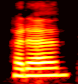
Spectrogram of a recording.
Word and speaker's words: Ha: Ha, pronounced like as in Robin.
